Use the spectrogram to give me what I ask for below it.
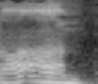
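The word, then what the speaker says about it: نعم: এখানে না আম লেখা আছে, এটা আইনের উচ্চারণ হয় না আম।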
